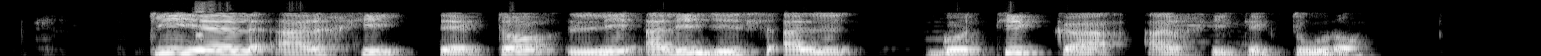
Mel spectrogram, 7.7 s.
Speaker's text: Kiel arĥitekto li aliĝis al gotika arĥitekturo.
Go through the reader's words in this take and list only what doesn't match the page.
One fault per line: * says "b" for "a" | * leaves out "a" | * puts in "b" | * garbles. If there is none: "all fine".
all fine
